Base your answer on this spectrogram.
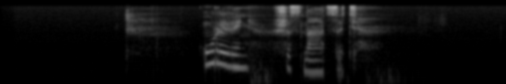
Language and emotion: Russian, sad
